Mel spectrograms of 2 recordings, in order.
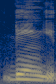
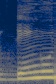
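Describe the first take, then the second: First: डेंगी ending in "ee", falling; correct pronunciation. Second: डेंगू ending in "oo"; wrong pronunciation. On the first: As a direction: model डेंगी as DENG-gee. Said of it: "आपको बोलना है डेंगी". (डेंगी का सही उच्चारण) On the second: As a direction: show डेंगू with the everyday "गू" ending. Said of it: "डेंगू नहीं बोलना है". (डेंगू वाला गलत उच्चारण) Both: Shown as a demonstration.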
